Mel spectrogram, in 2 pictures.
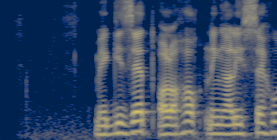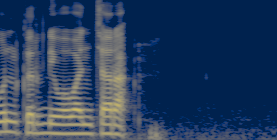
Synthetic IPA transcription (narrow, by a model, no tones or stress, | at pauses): mɛɡizɛt̪ɔlɔɦɔk̚niŋalisɛɦunkɨrdiwawaɲt͡ʃaɾa̰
